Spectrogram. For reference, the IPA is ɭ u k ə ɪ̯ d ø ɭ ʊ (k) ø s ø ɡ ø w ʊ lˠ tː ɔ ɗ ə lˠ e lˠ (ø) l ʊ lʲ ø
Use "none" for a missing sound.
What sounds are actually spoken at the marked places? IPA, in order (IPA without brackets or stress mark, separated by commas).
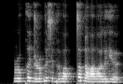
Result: ɡ, ø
